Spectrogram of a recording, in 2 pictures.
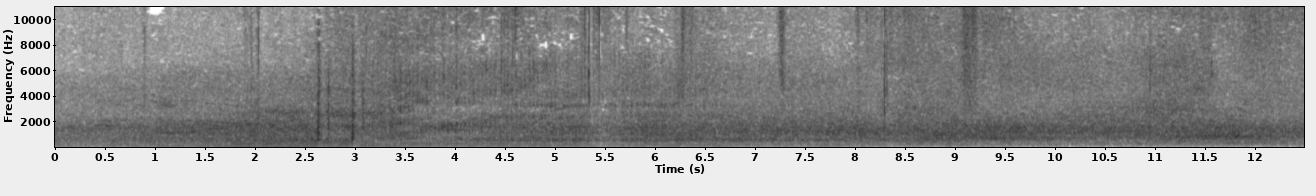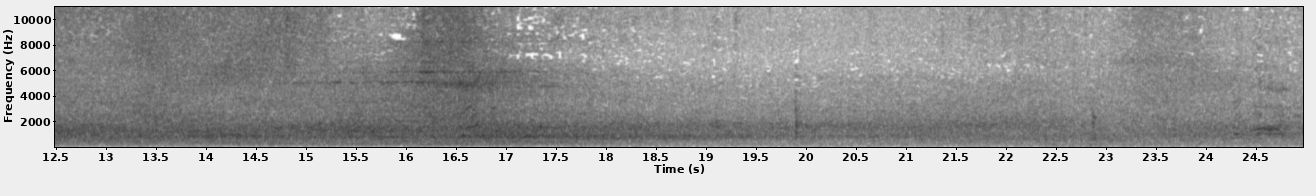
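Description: Motor-vehicle engine hum over a steady rush of road and traffic noise; the low engine hum fades out about ten seconds in, leaving the even rush, with two brief clicks a few seconds in.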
